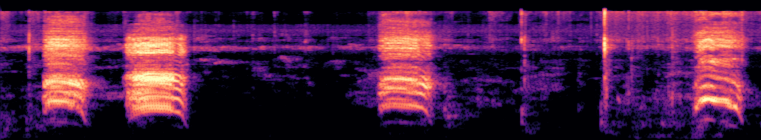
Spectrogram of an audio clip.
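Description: Crows give harsh, nasal caws, two quick ones, a pause, then two more hoarse calls over about four seconds.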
